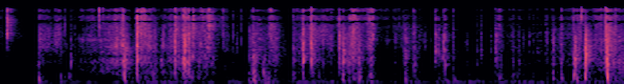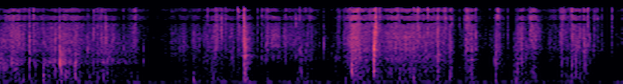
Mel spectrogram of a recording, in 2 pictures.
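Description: Plastic and paper packaging crinkling, rustling and tearing in irregular bursts as cellophane-wrapped craft embellishments are handled and pulled out of a box.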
